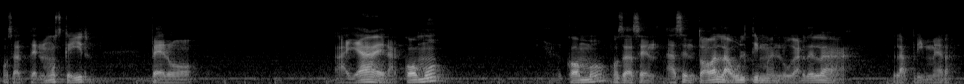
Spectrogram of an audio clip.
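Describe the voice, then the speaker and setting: A man with a northern Mexican accent talks casually as a podcast guest, often laughing as he acts out phrases. His voice sits low but has a bright, forward edge. A faint hum of room ambience sits behind him. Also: moderate pace, long pauses. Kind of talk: casual chat.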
